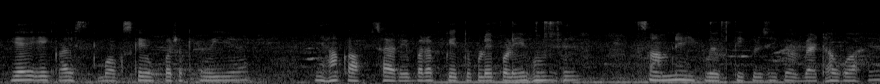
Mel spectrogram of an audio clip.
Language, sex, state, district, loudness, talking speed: Hindi, female, Uttar Pradesh, Muzaffarnagar, -38 LUFS, 175 wpm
